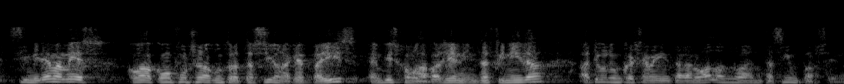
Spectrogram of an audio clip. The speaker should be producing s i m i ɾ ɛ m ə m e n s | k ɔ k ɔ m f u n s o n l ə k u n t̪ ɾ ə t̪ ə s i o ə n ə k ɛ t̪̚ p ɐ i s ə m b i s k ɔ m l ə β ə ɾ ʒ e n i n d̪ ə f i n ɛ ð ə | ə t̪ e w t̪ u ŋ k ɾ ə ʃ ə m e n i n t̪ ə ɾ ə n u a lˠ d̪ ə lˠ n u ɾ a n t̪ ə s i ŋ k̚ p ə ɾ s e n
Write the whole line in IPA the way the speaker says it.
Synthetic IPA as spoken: s i m i ɾ ɛ m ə m e s | k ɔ k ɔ m f u n s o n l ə k u n t̪ ɾ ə t̪ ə s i o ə n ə k ɛ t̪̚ p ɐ i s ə m b i s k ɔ m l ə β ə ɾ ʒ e n i n d̪ ə f i n i ð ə | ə t̪ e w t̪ u ŋ k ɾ ə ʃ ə m e n i n t̪ ə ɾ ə n u a lˠ d̪ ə lˠ n u ɾ a n t̪ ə s i ŋ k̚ p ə ɾ s e n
